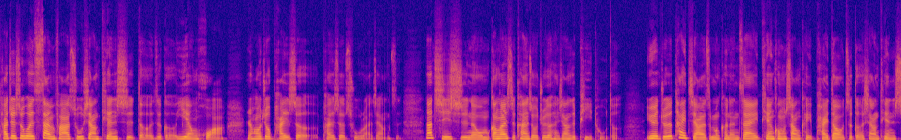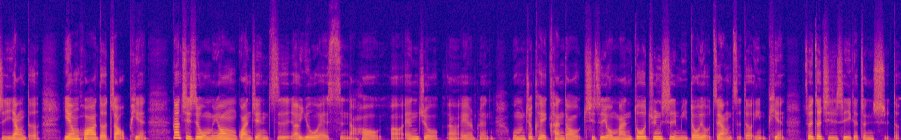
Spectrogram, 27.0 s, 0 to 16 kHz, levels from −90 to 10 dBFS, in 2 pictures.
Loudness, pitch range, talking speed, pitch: -19 LUFS, 180-210 Hz, 315 characters per minute, 190 Hz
